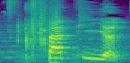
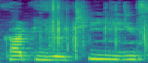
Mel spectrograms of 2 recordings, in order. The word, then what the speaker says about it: papillote: These are called Papillon. The I and LL, it's Y. It's the Y sound. So Papillon. And you don't pronounce the S, or it's not papillotes, it's papillon.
